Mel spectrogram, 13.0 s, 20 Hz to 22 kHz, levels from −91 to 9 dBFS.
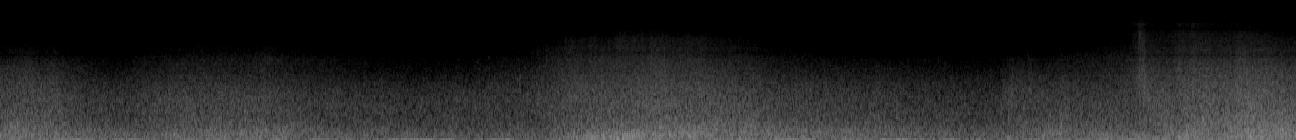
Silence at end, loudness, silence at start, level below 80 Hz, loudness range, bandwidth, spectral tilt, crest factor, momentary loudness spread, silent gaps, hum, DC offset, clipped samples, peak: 0 s; -48 LUFS; 0 s; -52 dBFS; 6 LU; 11 kHz; -7 dB/octave; 16 dB; 11 LU; none; none; under 0.1%; under 0.1%; -30 dBFS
